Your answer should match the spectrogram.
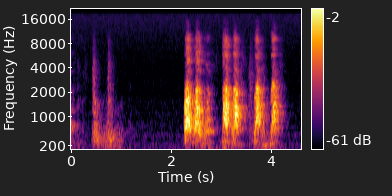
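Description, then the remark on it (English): A dog barks repeatedly in quick, agitated bursts as a neighbor comes in and out: two muffled barks first, then a loud run of about five sharp barks with no one talking. “So, if you can't hear the dog is going crazy, and it's partially because our current neighbor is coming in and out more than she used to because she has a new little baby beagle.”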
